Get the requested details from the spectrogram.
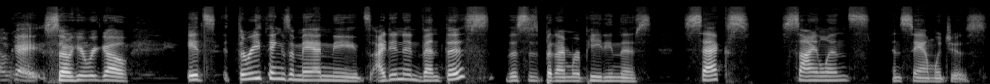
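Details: Adult woman speaking; Normal speech.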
